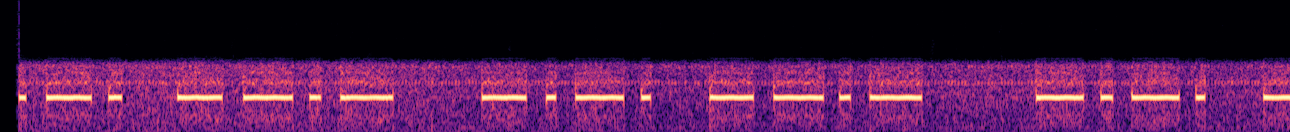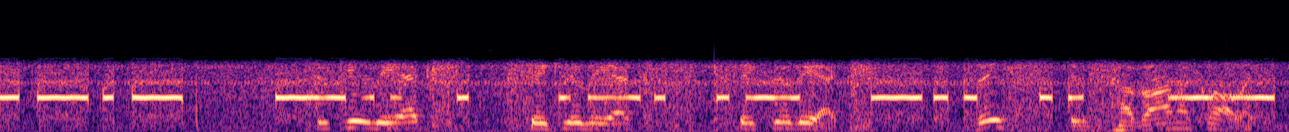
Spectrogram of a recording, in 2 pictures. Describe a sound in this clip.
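A radio receiver hisses with steady static.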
